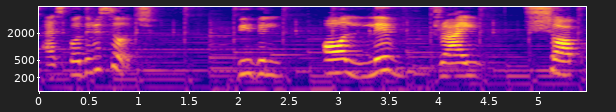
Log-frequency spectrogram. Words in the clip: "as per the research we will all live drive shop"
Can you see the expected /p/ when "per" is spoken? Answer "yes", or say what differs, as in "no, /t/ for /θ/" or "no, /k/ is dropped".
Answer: no, /f/ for /p/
